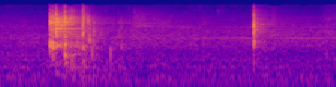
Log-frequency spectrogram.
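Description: Green plastic salad servers tossing pasta salad in a metal mixing bowl: one sharp scraping clink against the bowl about a third of a second in, with a brief ring, and a short click near the end.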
